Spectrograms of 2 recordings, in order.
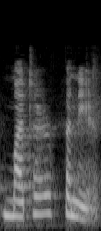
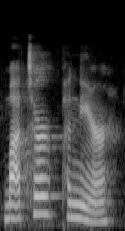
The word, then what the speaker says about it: matar paneer: mutter paneer how do you say it again mutter paneer mutter paneer I'll get that mater paneer I notice a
